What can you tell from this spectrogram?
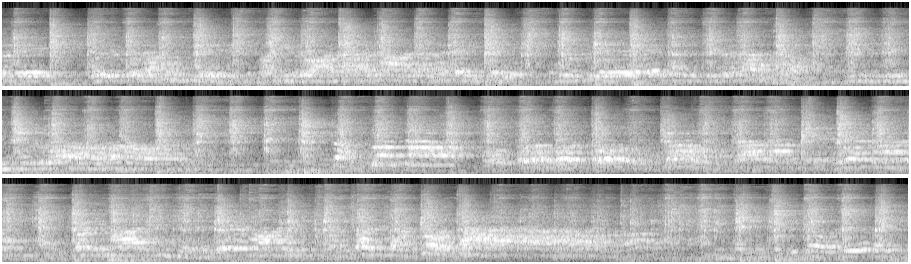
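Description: Kolkali stick dance: the dancers' short wooden sticks clacking together in a steady rhythm, over a sung Kolkali song.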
